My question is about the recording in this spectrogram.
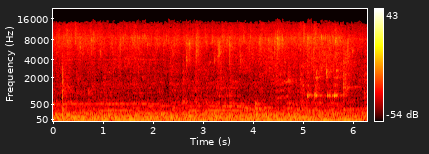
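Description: Water spraying steadily from a handheld hose nozzle onto a dog's coat and splashing into a tiled wash tub.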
